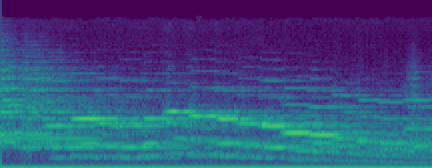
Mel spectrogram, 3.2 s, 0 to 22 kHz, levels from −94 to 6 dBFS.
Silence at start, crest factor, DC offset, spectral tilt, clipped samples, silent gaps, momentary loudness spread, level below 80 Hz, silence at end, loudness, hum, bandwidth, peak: 0 s; 12 dB; 2%; -4 dB/octave; under 0.1%; none; 9 LU; -56 dBFS; 0 s; -28 LUFS; none; 14.5 kHz; -14 dBFS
